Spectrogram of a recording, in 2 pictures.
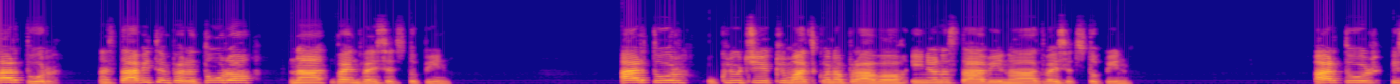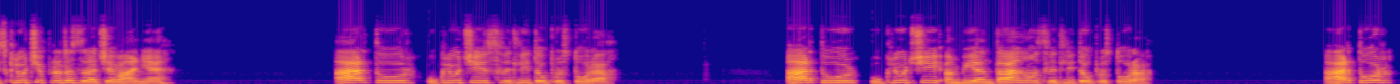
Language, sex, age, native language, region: Slovenian, female, 18-29, Slovenian, Central Slovenia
